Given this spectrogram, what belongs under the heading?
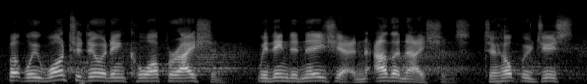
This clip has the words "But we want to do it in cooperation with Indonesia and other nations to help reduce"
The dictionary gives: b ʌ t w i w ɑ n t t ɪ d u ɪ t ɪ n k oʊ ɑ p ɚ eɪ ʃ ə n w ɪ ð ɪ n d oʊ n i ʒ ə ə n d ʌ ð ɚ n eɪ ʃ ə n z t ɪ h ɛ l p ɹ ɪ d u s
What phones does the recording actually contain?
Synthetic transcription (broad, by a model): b ʌ t w i w ɑ n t t ɪ d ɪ ɪ t ɪ n k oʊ ɑ p ɚ eɪ ʃ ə n w ɪ ð ɪ n d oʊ n i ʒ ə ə n ʌ ð ɚ n eɪ ʃ ə n z t ɪ h ɛ l p ɹ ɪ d u s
